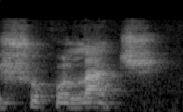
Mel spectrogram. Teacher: Ou ela é paroxítona, que a força dela está na penúltima sílaba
